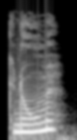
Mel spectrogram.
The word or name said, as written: gnome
